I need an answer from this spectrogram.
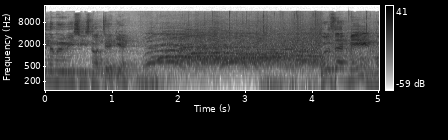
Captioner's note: audience cheers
